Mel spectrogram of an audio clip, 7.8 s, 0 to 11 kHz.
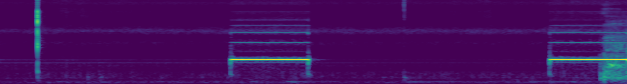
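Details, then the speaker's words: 1980s Lincoln Town Car door/key warning chime (message center beeper), after replacement with the key switch contact misbehaving: a shrill one-second beep repeating about every four seconds; continuous warning beeping. "okay I admit that the Beeper gets a little Annoying"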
